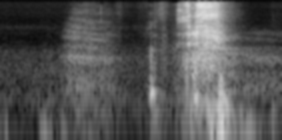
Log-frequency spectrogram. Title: Sniffly sneezes at the end of a flu. 🤧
